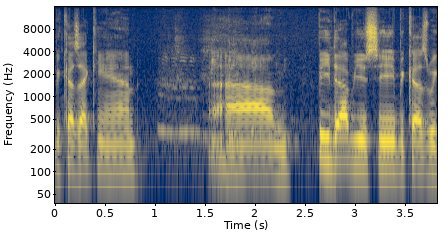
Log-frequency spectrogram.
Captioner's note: laughter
